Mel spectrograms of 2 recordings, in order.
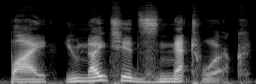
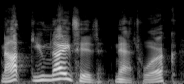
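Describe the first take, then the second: First: United's Network with the S stressed and drawn out slowly. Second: United Network said without the S, as the wrong version; slow United Network, no S on United; wrong name. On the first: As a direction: lean on the final S in United's. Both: Shown as a demonstration.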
